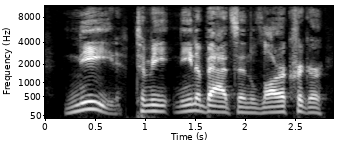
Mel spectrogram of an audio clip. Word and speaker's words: Lara Crigger: Lara Crigger, yes, that's how you say her name.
